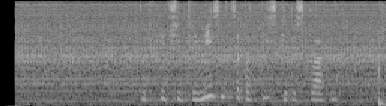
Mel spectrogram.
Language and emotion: Russian, neutral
